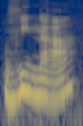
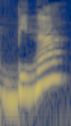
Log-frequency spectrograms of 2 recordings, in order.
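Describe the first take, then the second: First: The word begins with a v sound. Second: The word begins with a b sound. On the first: This follows the older grammar used in the prayer. "молитва Шмонесра составлена и огласована согласно правилам грамматики древнего иврита" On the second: This is how it is said in modern usage. "Сейчас бы мы сказали «бина»"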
